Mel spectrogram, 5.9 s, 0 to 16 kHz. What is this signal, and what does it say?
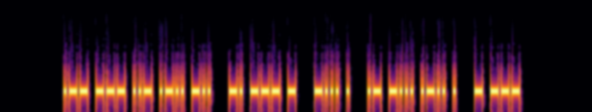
Morse code, heard as a keyed tone, about 44 wpm, 700 Hz. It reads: WOULD NOT BE ABLE TO
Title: Sets of 5 Words 45wpm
